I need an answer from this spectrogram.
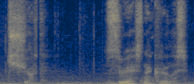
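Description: A man's voice: takes it slowly, fairly bright tone. An actor playing a terse male government agent in a dubbed video game, making a radio call as the connection drops out. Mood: frustrated. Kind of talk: video game dubbing, in Russian.

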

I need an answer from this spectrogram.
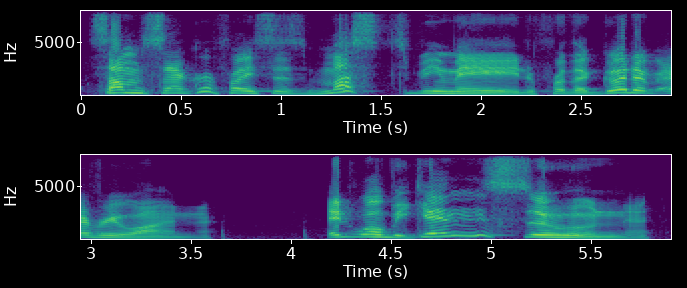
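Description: A man voicing a very old man, a self-righteous villain in a game, speaking slowly and theatrically. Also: sits high, big pitch swings, bright, forceful tone, no room sound, heavily acted. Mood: menacing.

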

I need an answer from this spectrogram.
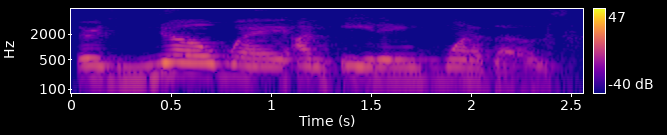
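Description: A woman's voice: lowish voice, measured pace, darkish tone, pitched below the performer's own voice, lightly acted. A woman voicing a hungry, picky male cat in a storybook read-aloud, with fussy, whiny complaints.

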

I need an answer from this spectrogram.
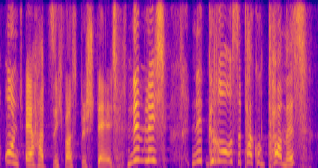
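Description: A woman's voice: very high voice, sing-song, measured pace, no room sound, clean studio sound. Playful, sing-song woman telling a kids' story. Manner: playful, full of sound effects. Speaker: children's church presenter. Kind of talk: animated children's story with movements.

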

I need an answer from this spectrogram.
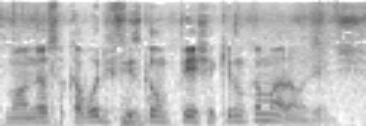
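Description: A man's voice: mid-range voice, lively intonation, rapid-fire, very noisy. A man chatting casually to viewers while filming a fishing trip from an open boat on a phone. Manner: upbeat, chatty, addresses viewers as "gente". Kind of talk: casual narration to camera. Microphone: handheld phone camera.

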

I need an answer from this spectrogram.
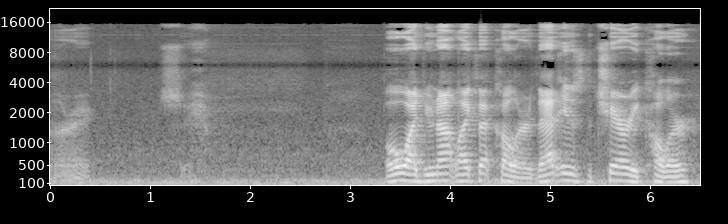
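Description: A man in his thirties reviewing sour candy as he eats it, talking casually with hesitant pauses in a small room at home. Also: medium pitch. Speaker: candy reviewer, video host. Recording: room noise, home camera recording.

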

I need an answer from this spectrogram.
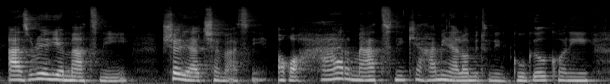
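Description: A woman giving a casual English lesson, explaining quickly and slowing down to model example sentences. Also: fairly low pitch. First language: Persian. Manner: explains lively, slows down to model English phrases. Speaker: English teacher.

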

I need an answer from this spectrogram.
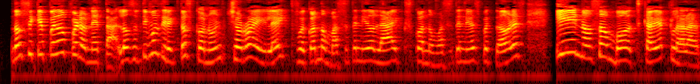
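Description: A young woman with a Mexican accent chats casually with viewers on her gaming stream, reading their comments aloud. Her voice sits high, pushed and bright, and she's slangy and laughs often.

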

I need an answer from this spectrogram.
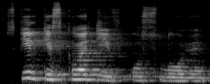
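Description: A woman teacher walks young children through a phonics lesson. She speaks very slowly and stretches out each syllable and sound so they can follow. Her voice rings a little in an echoey room. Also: mid-range voice, lively intonation.

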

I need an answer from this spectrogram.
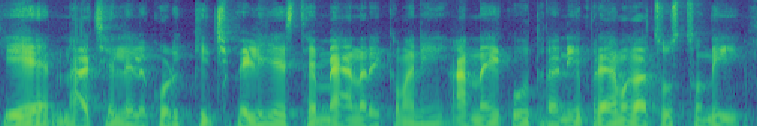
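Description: A man's voice: on the low side, little pitch movement, a little fast. A man voicing a stern, commanding, old-fashioned father in a read-aloud story. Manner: shouting, commanding threats.

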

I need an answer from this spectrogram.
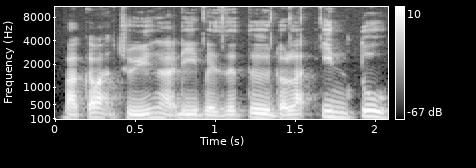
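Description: A man's voice: medium pitch, creaky, a little mellow. Man teaching English pronunciation. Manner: models English words slowly, then explains quickly. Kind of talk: vocabulary and pronunciation lesson.

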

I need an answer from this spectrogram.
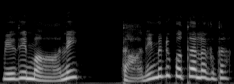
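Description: A woman's voice: on the high side, animated, normal speed, warm tone, smooth, no room sound, lo-fi sound, pitched above the performer's own voice, lightly acted. A woman voicing an anxious young mother who asks pleading questions in a raised voice.

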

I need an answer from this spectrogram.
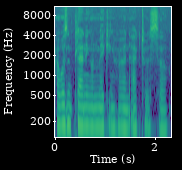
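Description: A woman talks into a handheld mic on a large theater stage. Her voice is gravelly with a lot of fry and stays fairly flat in pitch. She speaks candidly and playfully, with a self-deprecating touch. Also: fairly quick. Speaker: actress. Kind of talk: festival panel talk.

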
